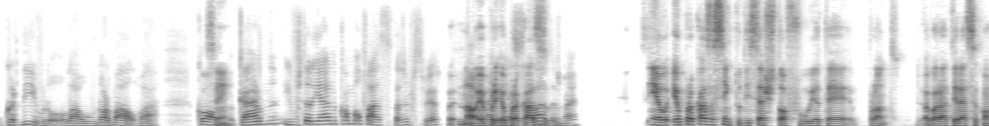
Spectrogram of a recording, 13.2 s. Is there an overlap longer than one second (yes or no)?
yes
